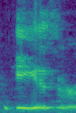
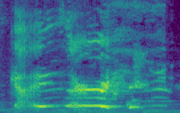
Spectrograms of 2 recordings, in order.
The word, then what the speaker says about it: geyser: I'm like, it's not geezer, it's geyser.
